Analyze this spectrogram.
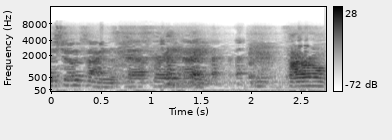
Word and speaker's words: Tyron: evening uh congratulations to Tyrone Woodley welcome Tyrone thank you thanks for having your first fight on Showtime this past Friday night Tyrone like Byron huh Tyrone what did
